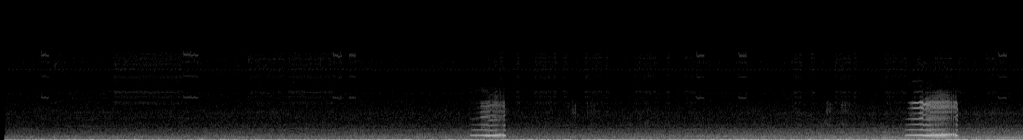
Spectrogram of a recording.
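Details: Northern lapwings on Timiryazev field in May, filmed at the nest during breeding: two short nasal calls about four seconds apart, each a slurred, rising tone rich in overtones, over a steady low rumble.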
